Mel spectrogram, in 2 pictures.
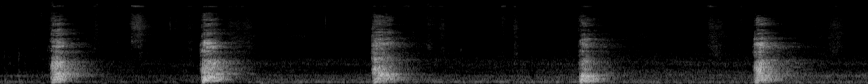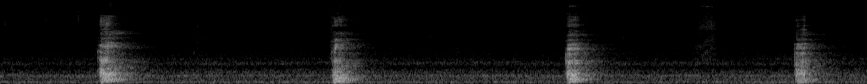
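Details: Dog coughing indoors, a series of short, harsh cough bursts roughly every two seconds; owner notes coughing stops as soon as he goes out the back door, cause unknown.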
